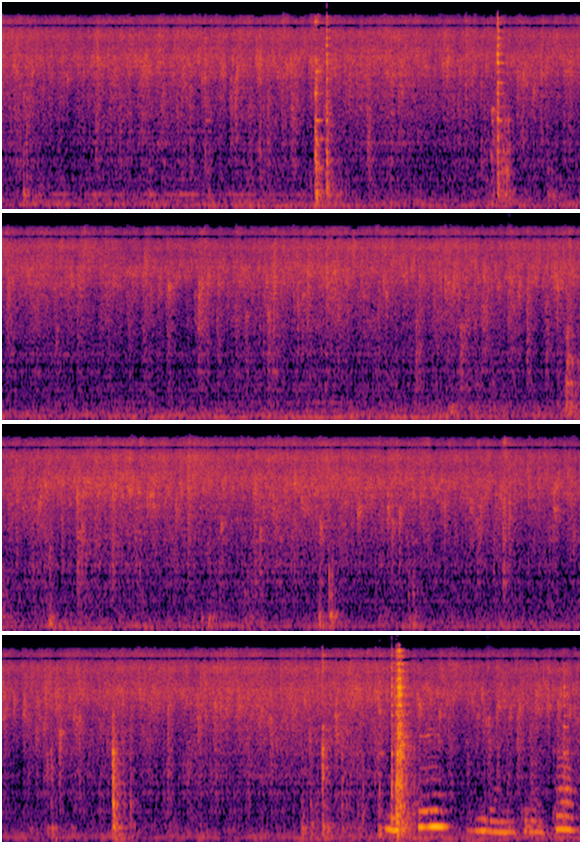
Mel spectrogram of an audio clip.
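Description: Kitchen knife scraping meat off chicken wing pieces on a ceramic plate over a steady hiss, with a few sharp clicks of the blade against the plate. Near the end the knife clatters as it is set down on the plate.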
